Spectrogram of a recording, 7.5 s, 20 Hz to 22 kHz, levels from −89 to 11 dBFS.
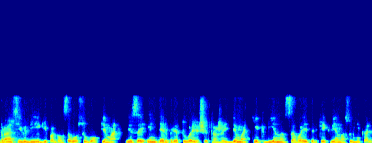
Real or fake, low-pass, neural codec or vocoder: real; 7.2 kHz; none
